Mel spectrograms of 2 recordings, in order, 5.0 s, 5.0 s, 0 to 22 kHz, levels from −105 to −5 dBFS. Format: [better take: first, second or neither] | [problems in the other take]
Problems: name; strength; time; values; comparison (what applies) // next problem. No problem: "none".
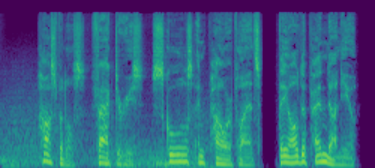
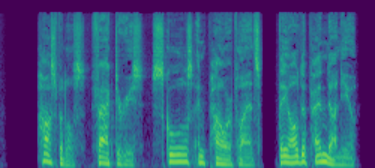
second | train or aircraft noise; noticeable; until 3 s; 20 dB below the speech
